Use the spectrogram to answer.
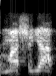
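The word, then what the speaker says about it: משיח: right is the Assyrian spelling for anointed or mashia in the Hebrew you have your maah sha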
